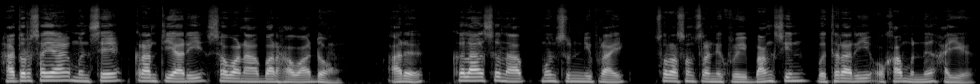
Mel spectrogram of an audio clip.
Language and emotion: Bodo, neutral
